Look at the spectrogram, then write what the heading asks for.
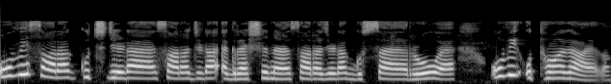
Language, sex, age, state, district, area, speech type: Dogri, female, 18-30, Jammu and Kashmir, Reasi, rural, spontaneous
